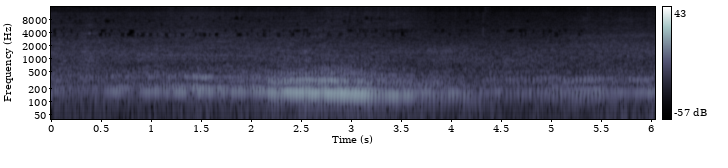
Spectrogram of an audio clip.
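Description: A motor vehicle's engine passing close by, growing louder to a peak about three seconds in and then fading, over a steady engine hum.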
